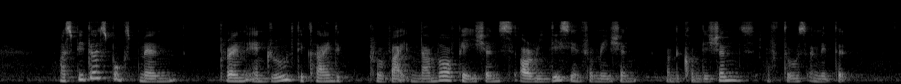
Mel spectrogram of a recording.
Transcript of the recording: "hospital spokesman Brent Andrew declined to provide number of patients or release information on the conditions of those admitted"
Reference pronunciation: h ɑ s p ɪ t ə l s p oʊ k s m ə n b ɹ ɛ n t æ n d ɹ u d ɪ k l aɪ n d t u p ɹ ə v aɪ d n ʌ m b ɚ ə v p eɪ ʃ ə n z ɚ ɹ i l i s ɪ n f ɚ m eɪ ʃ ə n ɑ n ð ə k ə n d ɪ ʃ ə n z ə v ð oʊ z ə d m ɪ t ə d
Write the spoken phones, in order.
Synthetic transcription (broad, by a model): h ɑ s p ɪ t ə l s p oʊ k s m ə n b ɹ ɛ n ɛ n d ɹ u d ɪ k l aɪ n t u p ɹ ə v aɪ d n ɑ m b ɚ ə f p eɪ ʃ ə n s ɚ ɹ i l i s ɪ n f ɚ m eɪ ʃ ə n ɑ n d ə k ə n d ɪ ʃ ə n s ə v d oʊ s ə m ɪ t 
